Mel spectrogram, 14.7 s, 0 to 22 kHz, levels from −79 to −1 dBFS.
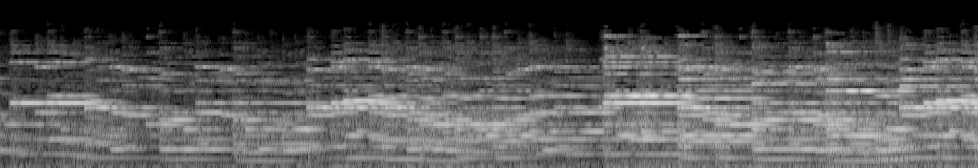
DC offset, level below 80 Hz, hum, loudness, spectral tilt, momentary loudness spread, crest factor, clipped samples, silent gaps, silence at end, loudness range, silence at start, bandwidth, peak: under 0.1%; -46 dBFS; none; -17 LUFS; -1 dB/octave; 12 LU; 16 dB; under 0.1%; none; 0 s; 8 LU; 0 s; 12.5 kHz; -2 dBFS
